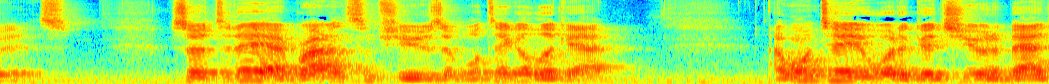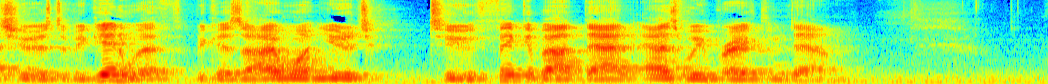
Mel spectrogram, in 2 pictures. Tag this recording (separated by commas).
inside a small room, Speech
